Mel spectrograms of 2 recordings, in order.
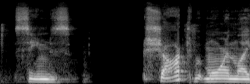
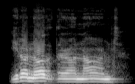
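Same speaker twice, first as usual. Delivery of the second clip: gruff father; 3 semitones higher, 9 dB louder than usual. Acted. Father character challenges the player.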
